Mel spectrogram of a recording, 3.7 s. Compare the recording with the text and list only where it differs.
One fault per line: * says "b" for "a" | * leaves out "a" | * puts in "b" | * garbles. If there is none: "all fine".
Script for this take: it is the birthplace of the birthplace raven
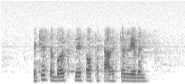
* says "character" for "birthplace"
